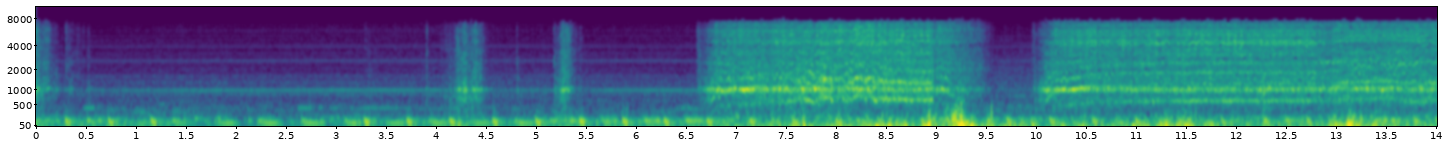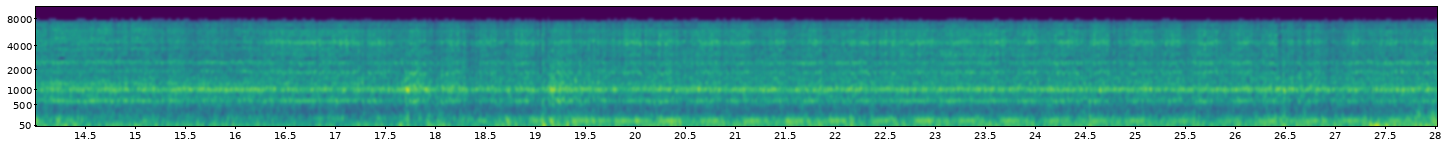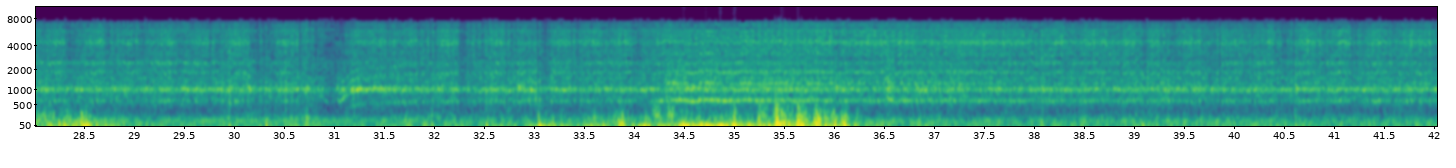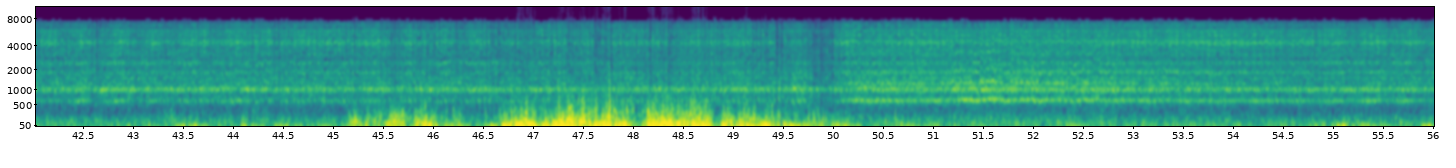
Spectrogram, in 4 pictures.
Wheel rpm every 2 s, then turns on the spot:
20, 0, 10, 80, 100, 130, 160, 160, 160, 160, 160, 160, 160, 160, 160, 130, 160, 160, 160, 160, 160, 160, 160, 160, 160, 160, 160, 160.
4-6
